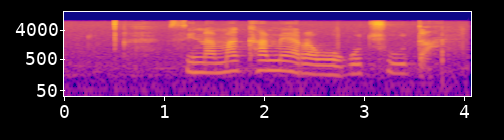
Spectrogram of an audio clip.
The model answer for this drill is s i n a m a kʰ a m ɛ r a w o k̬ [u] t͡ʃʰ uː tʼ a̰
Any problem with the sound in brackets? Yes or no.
no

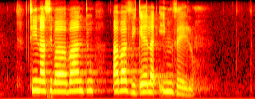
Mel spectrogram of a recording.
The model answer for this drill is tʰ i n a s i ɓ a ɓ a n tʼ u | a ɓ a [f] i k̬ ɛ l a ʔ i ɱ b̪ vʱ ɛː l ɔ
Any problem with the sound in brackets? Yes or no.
yes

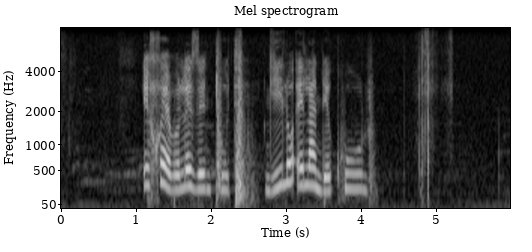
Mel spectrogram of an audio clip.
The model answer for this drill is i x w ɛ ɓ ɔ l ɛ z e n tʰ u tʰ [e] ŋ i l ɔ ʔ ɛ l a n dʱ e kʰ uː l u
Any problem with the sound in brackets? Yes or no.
yes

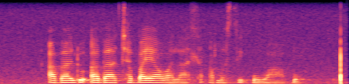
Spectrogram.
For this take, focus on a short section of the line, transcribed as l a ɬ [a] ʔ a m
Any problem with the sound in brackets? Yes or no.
no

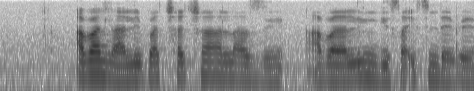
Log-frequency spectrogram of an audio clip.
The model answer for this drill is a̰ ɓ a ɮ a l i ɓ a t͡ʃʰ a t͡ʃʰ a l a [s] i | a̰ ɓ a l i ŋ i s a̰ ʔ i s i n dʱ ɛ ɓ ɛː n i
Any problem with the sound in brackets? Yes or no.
yes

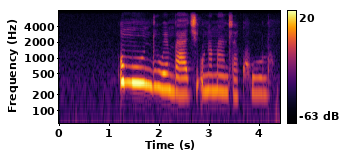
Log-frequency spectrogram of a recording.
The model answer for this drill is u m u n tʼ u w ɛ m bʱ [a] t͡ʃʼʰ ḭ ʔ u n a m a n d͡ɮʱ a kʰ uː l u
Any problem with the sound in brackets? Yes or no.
no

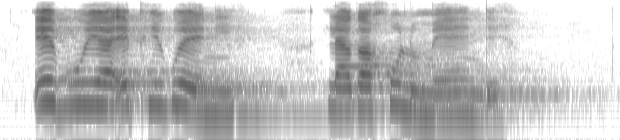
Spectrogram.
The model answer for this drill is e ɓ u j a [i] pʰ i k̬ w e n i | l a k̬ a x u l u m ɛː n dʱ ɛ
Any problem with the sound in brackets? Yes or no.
yes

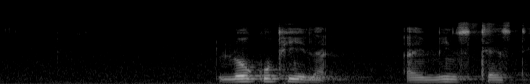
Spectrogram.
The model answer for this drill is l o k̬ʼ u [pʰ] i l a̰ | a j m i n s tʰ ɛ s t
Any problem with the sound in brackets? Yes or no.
no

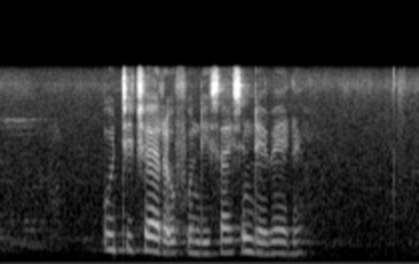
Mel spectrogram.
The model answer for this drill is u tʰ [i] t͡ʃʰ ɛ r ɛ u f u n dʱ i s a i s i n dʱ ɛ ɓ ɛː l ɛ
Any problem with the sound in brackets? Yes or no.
no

